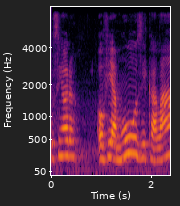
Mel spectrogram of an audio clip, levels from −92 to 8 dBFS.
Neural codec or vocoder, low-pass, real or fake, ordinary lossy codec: none; 7.2 kHz; real; none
